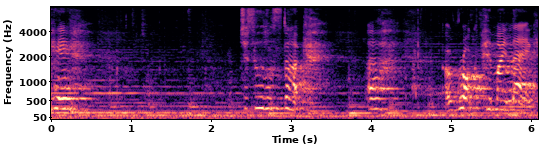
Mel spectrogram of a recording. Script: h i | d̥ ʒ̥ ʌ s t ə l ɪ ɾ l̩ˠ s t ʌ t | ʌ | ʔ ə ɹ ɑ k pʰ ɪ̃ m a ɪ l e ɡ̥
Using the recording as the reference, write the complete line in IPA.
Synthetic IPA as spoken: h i | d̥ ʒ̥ ʌ s t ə l ɪ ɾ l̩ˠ s t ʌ k | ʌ | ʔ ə ɹ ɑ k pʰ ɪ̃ m a ɪ l ɛ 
